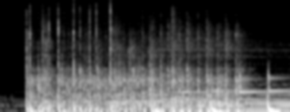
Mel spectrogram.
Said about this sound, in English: Before we go, can we bang the table? Absolutely.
